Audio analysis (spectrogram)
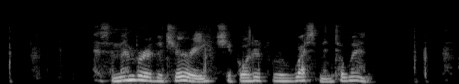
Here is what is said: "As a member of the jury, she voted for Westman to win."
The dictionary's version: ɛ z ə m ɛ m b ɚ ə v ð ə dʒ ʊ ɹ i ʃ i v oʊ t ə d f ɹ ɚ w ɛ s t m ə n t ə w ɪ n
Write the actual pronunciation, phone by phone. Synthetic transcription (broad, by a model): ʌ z ə m ɛ m b ɚ ə v ð ə dʒ ʊ ɹ i ʃ i b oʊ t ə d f ɹ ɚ w ɛ s m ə n t ə w ɪ n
